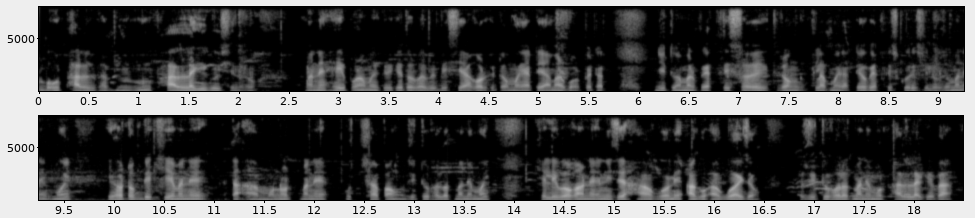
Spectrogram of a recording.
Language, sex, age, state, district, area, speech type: Assamese, male, 18-30, Assam, Barpeta, rural, spontaneous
